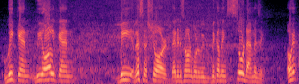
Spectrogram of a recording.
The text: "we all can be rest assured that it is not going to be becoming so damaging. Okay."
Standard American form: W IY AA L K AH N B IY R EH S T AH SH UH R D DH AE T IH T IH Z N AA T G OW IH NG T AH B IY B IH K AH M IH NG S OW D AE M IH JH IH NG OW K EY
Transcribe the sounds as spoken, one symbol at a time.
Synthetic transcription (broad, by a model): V IY AA L K AH N B IY R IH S AH SH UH R D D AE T IH T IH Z N AA T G OW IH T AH B IY B IH K AH M IH NG S OW D AE M IH JH IH NG OW K EY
